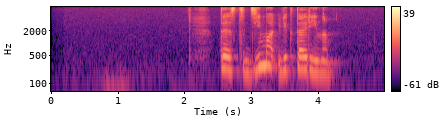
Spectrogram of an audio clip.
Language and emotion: Russian, neutral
